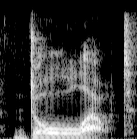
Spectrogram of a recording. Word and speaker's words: dole out: Dole out. It's like we're taking that consonant sound and just moving it over to the next syllable.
